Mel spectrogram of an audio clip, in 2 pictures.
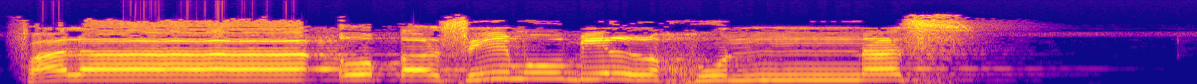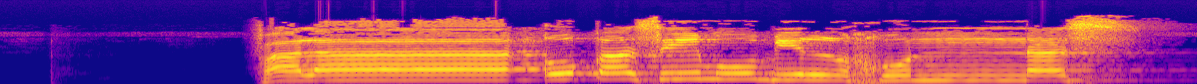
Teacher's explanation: majaiz munfasil maka dibaca Fal uqsimu bilunas Fala uqsimu Bil khunnas syahidnya adalah Fala dalam keadaan tawasud empat harakat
